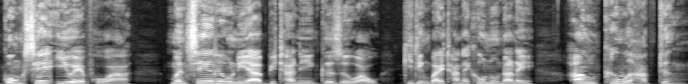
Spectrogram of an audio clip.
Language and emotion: Bodo, surprised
